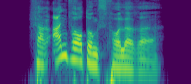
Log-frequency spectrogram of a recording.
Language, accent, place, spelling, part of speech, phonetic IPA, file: German, Germany, Berlin, verantwortungsvollere, adjective, [fɛɐ̯ˈʔantvɔʁtʊŋsˌfɔləʁə], De-verantwortungsvollere.ogg
- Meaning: inflection of verantwortungsvoll: 1. strong/mixed nominative/accusative feminine singular comparative degree 2. strong nominative/accusative plural comparative degree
